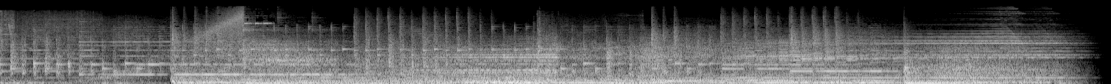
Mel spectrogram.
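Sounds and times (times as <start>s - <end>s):
unusual transition sound: 0.2s - 10.7s.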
